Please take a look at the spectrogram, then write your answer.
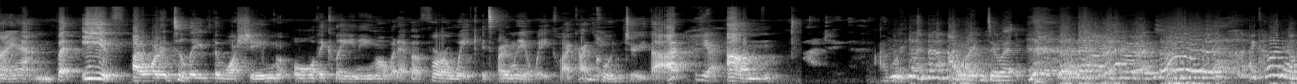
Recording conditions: poor microphone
